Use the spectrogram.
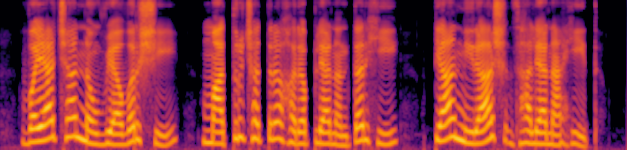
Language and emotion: Marathi, neutral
